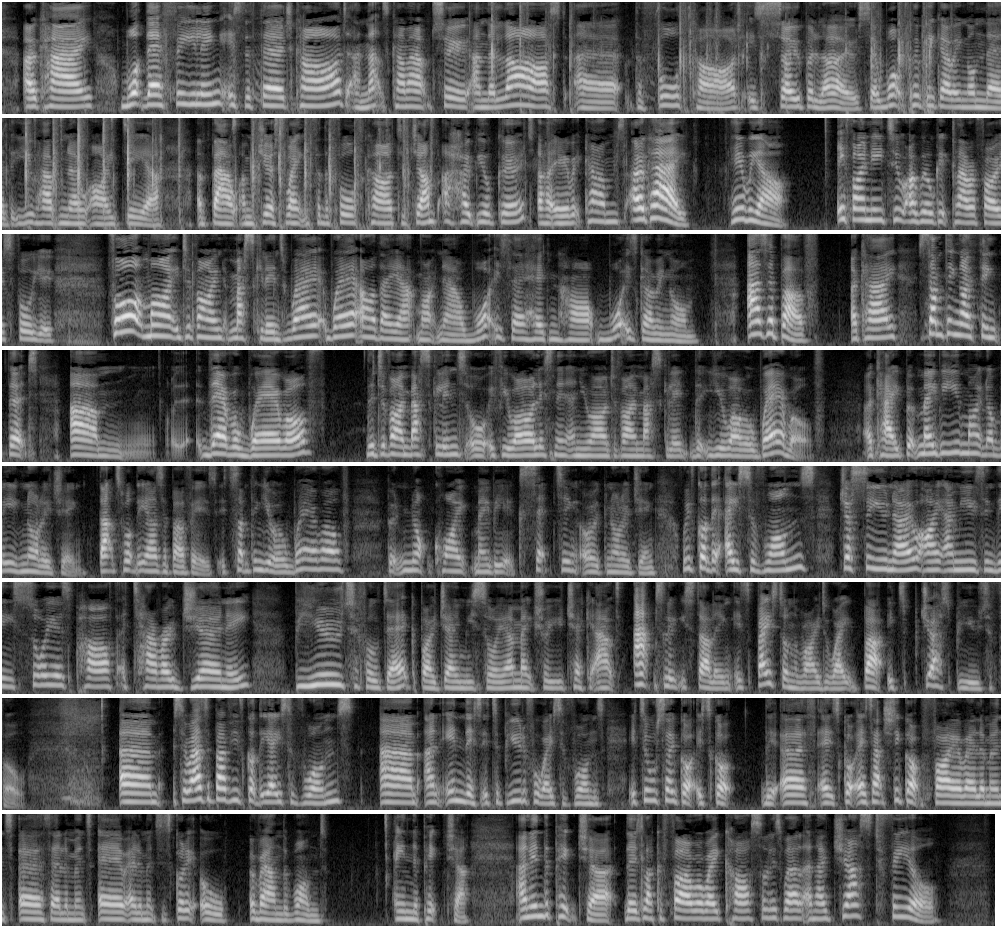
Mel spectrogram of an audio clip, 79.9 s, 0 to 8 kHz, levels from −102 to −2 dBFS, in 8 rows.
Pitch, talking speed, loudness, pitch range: 210 Hz, 190 wpm, -28 LUFS, 185-240 Hz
